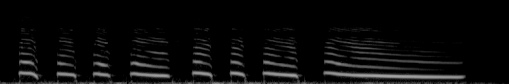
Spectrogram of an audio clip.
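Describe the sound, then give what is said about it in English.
A dog whimpers in a string of short, high, falling whines, about eight in quick succession, then lets out one long drawn-out whine that slowly sinks in pitch before stopping. “Sad dog, make a boy cry.”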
